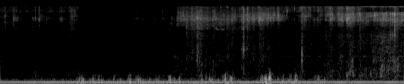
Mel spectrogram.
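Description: Leaves rustle close by.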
